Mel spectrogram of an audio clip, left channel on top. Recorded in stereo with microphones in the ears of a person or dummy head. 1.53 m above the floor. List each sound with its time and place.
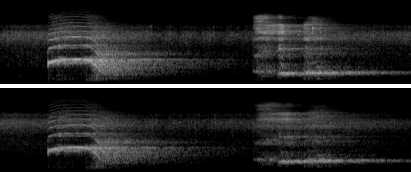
0.5 s a scream: 15° left (ahead or behind), 1.7 m
2.5 s a baby crying: 65° left (ahead or behind), 4 m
